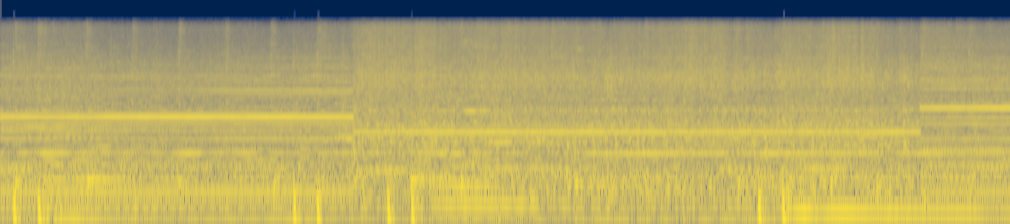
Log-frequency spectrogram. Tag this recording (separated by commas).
Music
